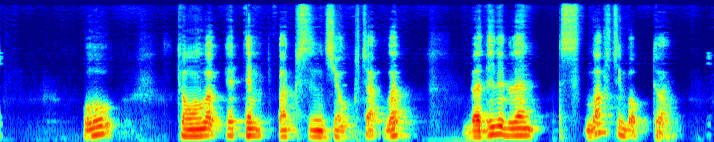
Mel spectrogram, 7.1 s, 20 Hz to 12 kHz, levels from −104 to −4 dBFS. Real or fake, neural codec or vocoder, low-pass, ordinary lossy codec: fake; codec, 24 kHz, 0.9 kbps, WavTokenizer, medium music audio release; 10.8 kHz; MP3, 96 kbps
